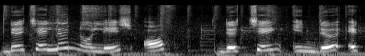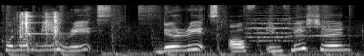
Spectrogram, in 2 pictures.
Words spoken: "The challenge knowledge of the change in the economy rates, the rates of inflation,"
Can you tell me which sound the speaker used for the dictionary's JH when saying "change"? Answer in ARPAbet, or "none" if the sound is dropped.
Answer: none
